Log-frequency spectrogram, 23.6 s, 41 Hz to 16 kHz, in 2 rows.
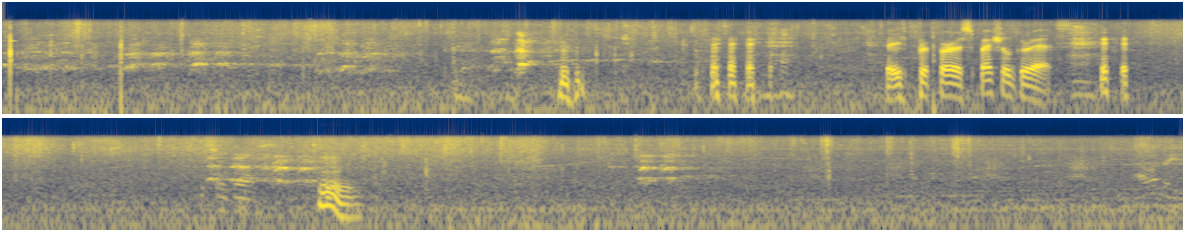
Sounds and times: Goat: 0.0s - 9.4s, 13.8s - 23.6s
Domestic animals, pets: 0.1s - 6.9s, 13.9s - 15.1s.

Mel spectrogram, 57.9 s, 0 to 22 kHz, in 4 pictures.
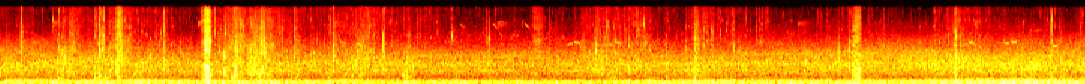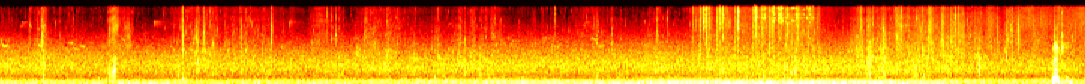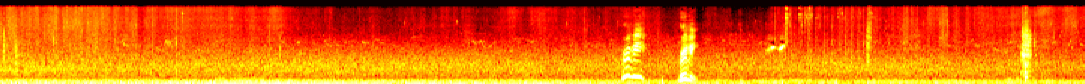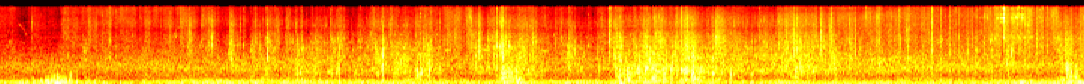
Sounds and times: Speech: 28.5s - 28.8s, 37.2s - 38.3s.

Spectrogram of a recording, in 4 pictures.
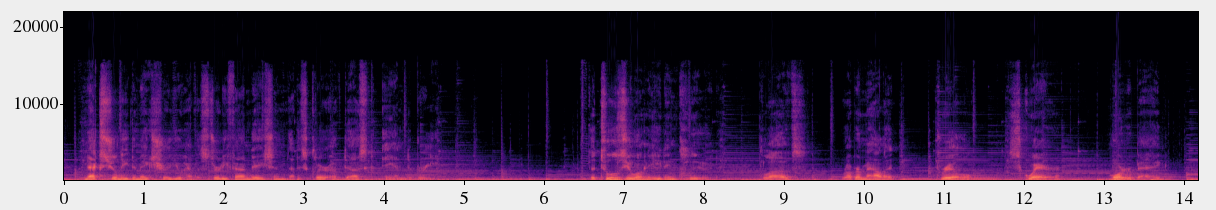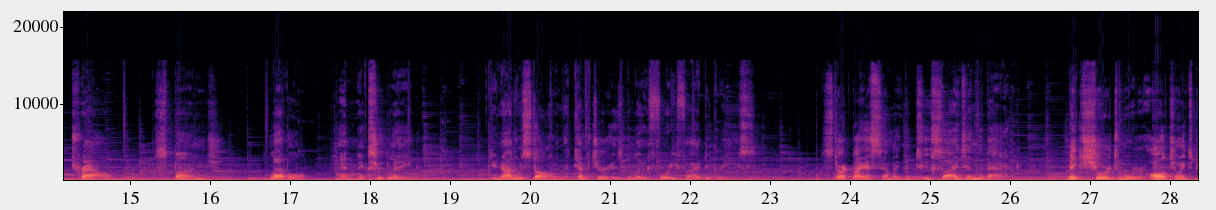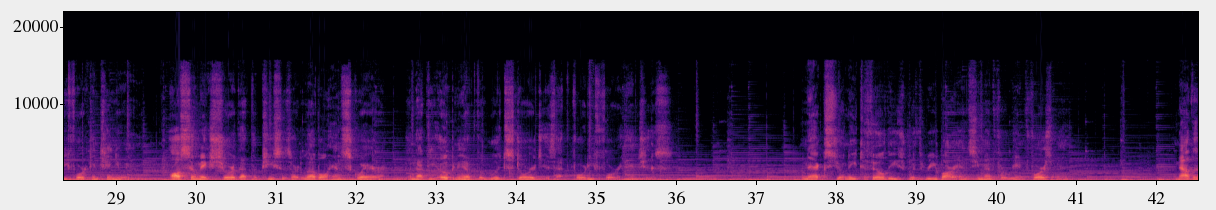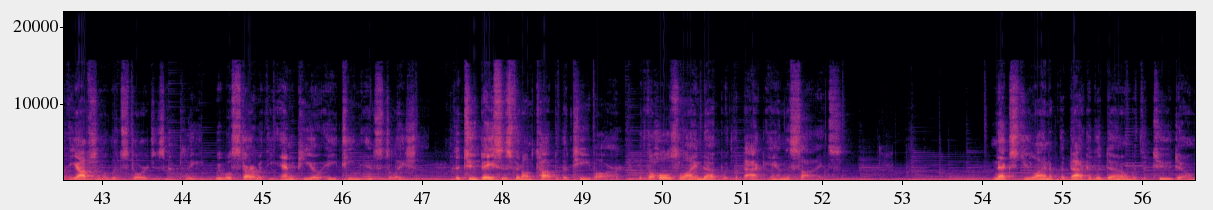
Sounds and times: Music: 0.0s - 56.6s
Speech: 0.2s - 4.8s, 6.5s - 8.1s, 8.7s - 18.6s, 19.5s - 22.9s, 23.7s - 26.1s, 26.7s - 36.0s, 37.6s - 41.0s, 42.2s - 52.3s, 54.1s - 56.6s.

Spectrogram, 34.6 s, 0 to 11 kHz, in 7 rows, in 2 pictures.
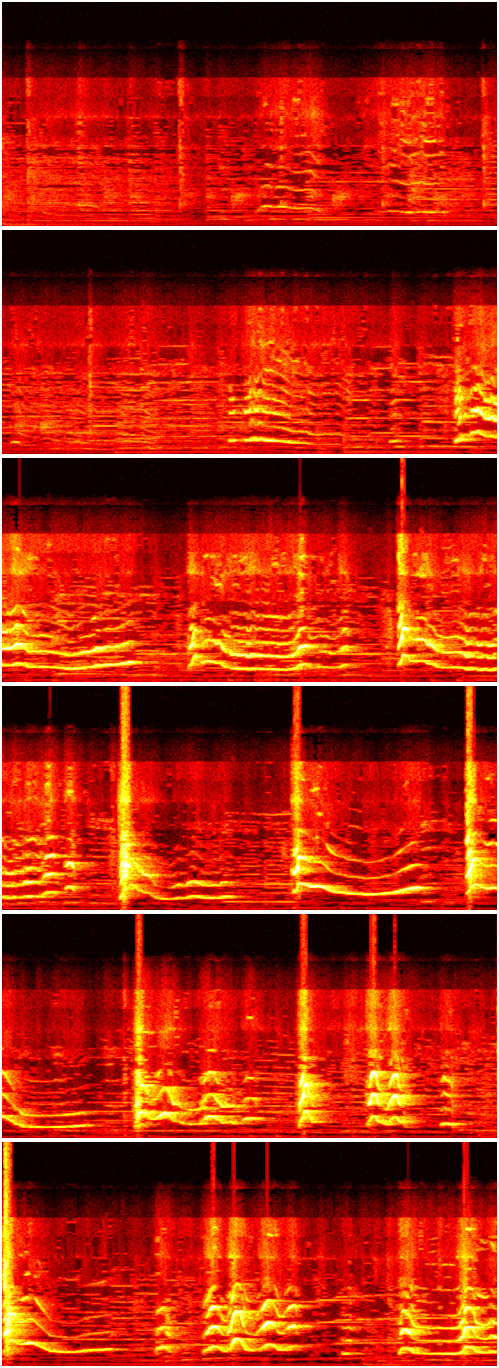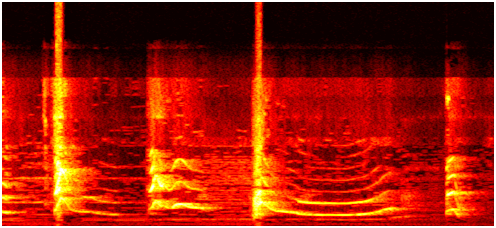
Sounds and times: Music: 0.0s - 34.6s
Dog: 2.6s - 6.3s.

